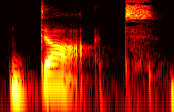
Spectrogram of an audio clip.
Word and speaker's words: dotted: 接下来呢 dotted 的这个发音呢，这个 o 注意，这个 o 它发音不是也不是啊，它是一个处于这个之间的这么一个发音。 dot 不是 dot 也不是 dot，是 dot。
